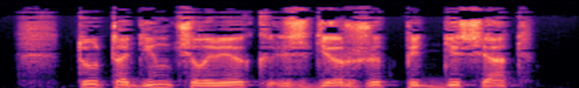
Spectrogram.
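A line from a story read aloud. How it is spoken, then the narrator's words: Plain. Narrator (Russian): сказал Инктор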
